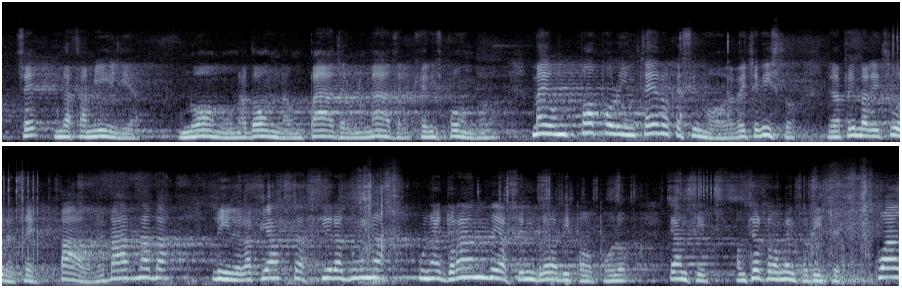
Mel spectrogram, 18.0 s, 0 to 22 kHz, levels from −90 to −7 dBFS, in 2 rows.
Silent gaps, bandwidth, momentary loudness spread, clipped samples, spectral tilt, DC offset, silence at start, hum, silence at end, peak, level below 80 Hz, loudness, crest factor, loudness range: none; 11 kHz; 8 LU; under 0.1%; -6.5 dB/octave; under 0.1%; 0 s; none; 0 s; -10 dBFS; -58 dBFS; -26 LUFS; 16 dB; 3 LU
